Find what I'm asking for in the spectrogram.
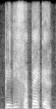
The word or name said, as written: Pedi Sapeca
